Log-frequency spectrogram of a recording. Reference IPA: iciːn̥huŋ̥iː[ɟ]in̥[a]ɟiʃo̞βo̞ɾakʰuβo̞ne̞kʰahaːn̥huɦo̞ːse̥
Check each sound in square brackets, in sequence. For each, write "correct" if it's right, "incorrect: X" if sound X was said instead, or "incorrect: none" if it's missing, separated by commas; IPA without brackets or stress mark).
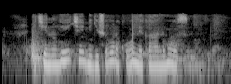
incorrect: c, incorrect: i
